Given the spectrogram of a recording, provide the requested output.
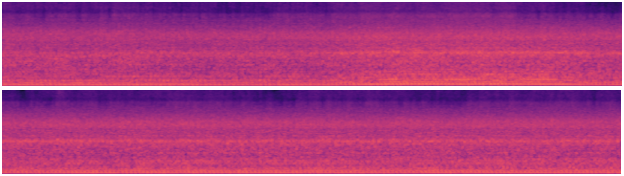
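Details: McLane mower, rear lifted so the freshly lubed drive chains freewheel without driving forward: small single-cylinder engine puttering at a steady, even beat about four per second, no knocks or rattles; runs healthy, readied for sale.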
